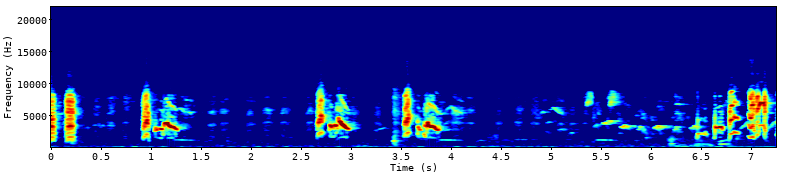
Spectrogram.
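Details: Long-tailed shrike in the wild, lure song: jumbled phrases mixing scratchy rasps with quick twittering and whistled slurs, separated by short gaps.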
